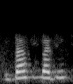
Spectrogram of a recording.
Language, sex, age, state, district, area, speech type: Hindi, female, 18-30, Uttar Pradesh, Pratapgarh, rural, conversation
